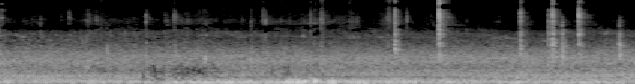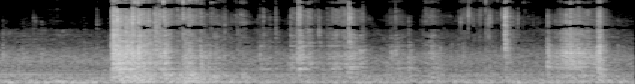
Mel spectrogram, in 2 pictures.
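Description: Metal clicks and knocks from a folding metal step ladder being handled and adjusted at its foot, with one loud clattering clank about six seconds in and a few smaller knocks near the end.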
